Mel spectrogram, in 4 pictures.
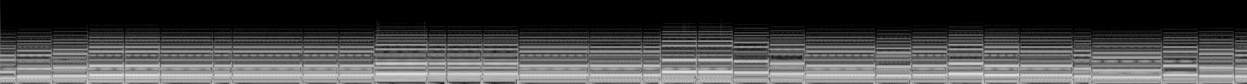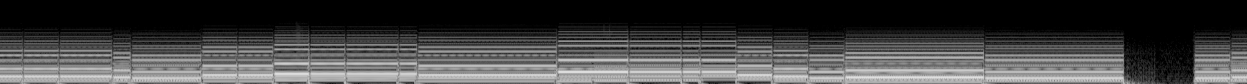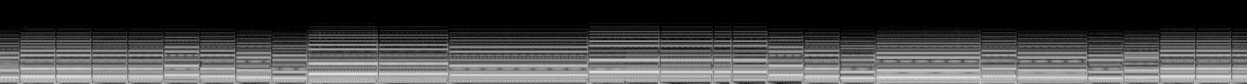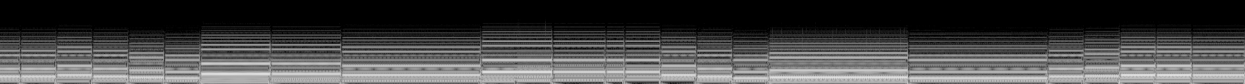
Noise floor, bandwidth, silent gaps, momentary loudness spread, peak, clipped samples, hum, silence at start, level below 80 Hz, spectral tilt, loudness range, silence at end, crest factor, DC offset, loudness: -51 dBFS; 6.2 kHz; none; 4 LU; 0 dBFS; under 0.1%; none; 0 s; -40 dBFS; -9 dB/octave; 2 LU; 0 s; 10 dB; 0.2%; -11 LUFS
